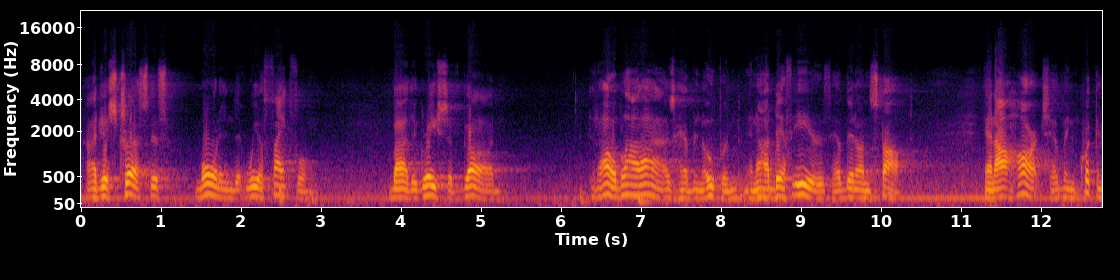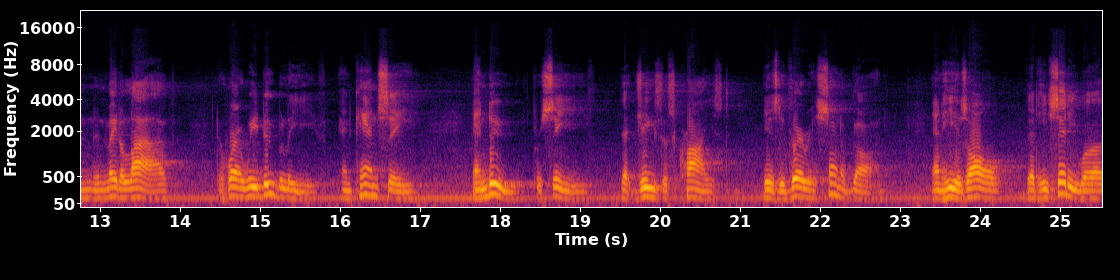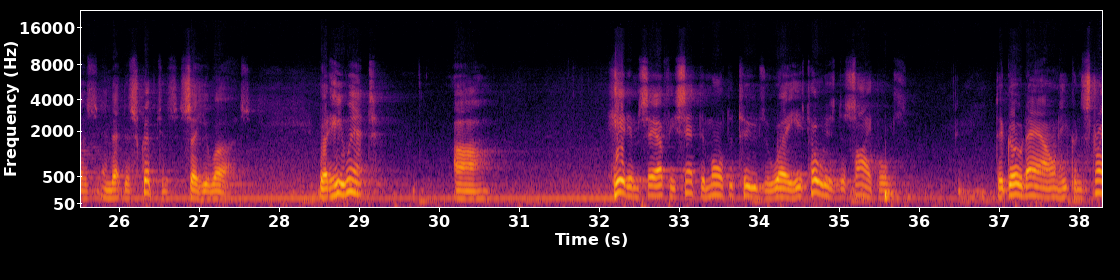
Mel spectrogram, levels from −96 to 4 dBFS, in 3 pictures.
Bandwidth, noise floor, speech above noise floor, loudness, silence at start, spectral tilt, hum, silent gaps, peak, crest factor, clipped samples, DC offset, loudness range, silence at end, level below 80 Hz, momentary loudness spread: 9 kHz; -46 dBFS; 25 dB; -22 LUFS; 0 s; -7 dB/octave; none; none; -6 dBFS; 16 dB; under 0.1%; under 0.1%; 3 LU; 0 s; -52 dBFS; 21 LU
